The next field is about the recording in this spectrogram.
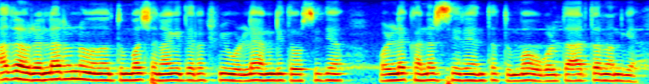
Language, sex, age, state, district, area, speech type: Kannada, female, 45-60, Karnataka, Bangalore Urban, urban, spontaneous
